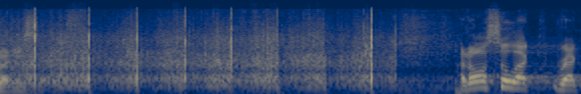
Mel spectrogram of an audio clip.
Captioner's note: applause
